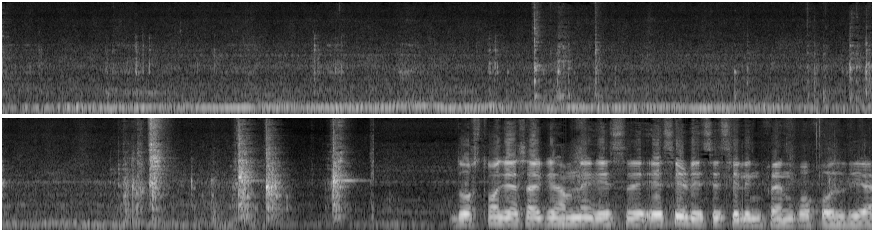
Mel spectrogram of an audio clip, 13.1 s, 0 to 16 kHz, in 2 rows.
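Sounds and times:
screw puller low rumble: 0.0s - 8.0s
metal parts clanking: 3.6s - 4.6s, 7.4s - 9.3s.

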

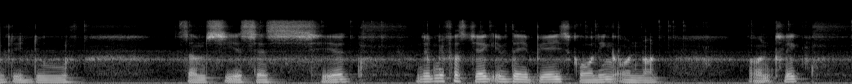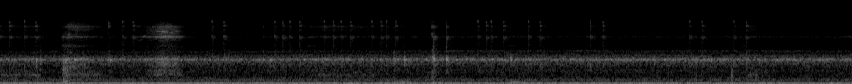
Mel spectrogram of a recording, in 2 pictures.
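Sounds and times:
faint steady whine: 0.0s - 17.0s
keyboard typing clicks: 9.6s - 10.0s, 10.6s - 14.7s, 15.4s - 16.1s.

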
